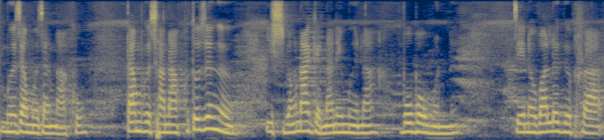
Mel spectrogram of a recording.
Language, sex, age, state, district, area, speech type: Bodo, female, 45-60, Assam, Kokrajhar, rural, spontaneous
